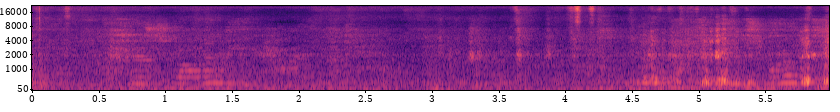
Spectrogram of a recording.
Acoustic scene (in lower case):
cafe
